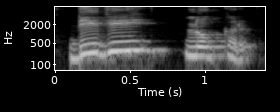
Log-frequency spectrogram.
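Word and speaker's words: DigiLocker: डीजी मतलब T silent कर दो, डीजी लॉकर, डीजी लॉकर कहते हैं शॉर्ट में।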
